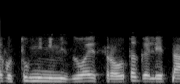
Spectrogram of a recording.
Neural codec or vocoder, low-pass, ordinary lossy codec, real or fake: none; 7.2 kHz; Opus, 24 kbps; real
